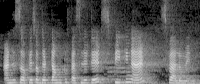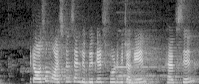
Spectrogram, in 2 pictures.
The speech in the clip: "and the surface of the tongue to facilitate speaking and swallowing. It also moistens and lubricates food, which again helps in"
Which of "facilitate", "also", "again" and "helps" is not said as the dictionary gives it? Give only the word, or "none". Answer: none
